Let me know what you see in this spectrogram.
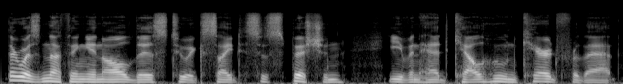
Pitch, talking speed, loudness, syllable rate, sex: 115 Hz, 135 wpm, -19 LUFS, 4.3 syllables/s, male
